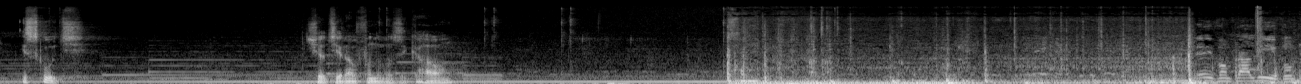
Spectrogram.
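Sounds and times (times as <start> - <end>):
steady low hum: 0.0 - 13.0
car engine running: 7.2 - 13.0
street traffic: 7.4 - 13.0.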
